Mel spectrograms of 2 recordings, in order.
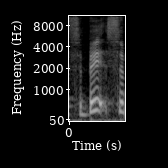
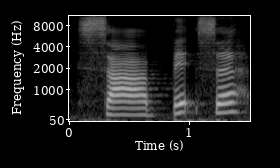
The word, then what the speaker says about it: Sabitzer: Austrian and I think sabitsa would be a great signing for us but please pronounce him sabitsa and not sabitsa you're great sabitsa his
